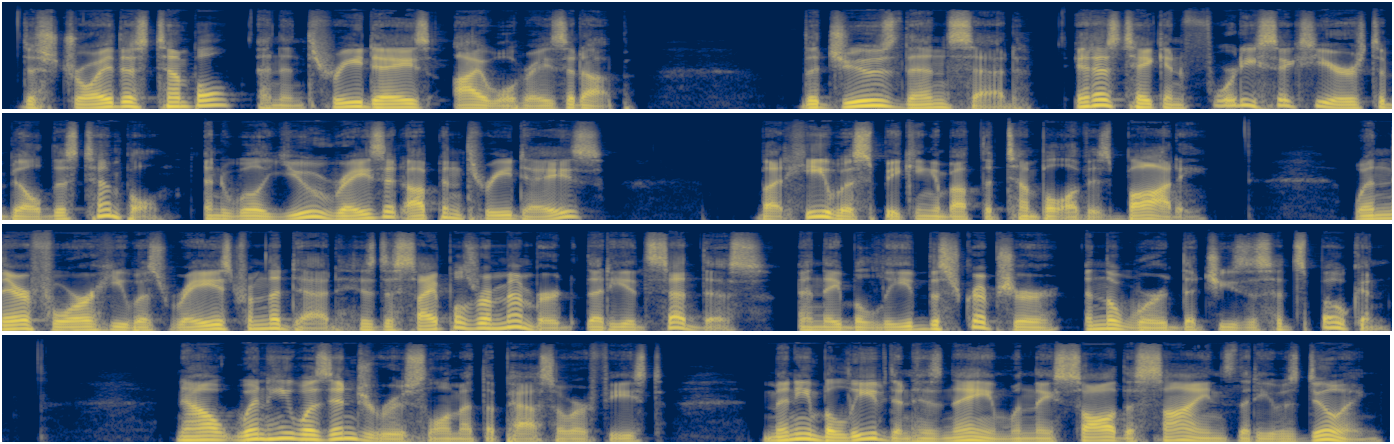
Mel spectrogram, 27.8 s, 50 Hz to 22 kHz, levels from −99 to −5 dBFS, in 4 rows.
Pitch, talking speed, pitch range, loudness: 110 Hz, 210 wpm, 100-145 Hz, -21 LUFS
